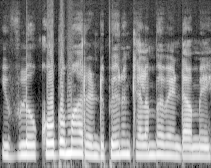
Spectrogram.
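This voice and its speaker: A woman voicing a proud, sharp-tongued young woman in an audio novel. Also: mid-range voice, steady tone, a little fast, no room sound, natural voice. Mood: pleading. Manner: pleading, then irritated and sarcastic. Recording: dull lo-fi dry recording.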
